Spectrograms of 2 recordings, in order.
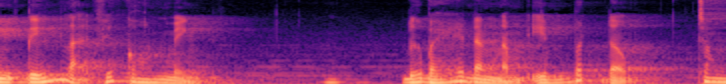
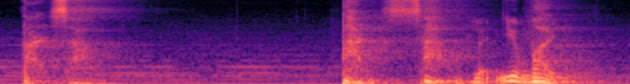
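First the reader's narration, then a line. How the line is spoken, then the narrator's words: Tearful, quivering question. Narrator (Vietnamese): Anh mếu máo hỏi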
